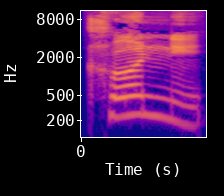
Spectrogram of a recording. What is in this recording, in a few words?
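"klon" ergative, Archi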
